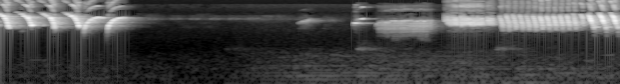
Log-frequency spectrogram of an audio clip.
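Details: Canary song with rich, varied phrasing, used to tutor young canaries and stir others into singing: fast descending sweeping notes for over a second, a silent pause, then a buzzy burst and a long, high, rapid rattling trill.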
